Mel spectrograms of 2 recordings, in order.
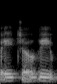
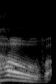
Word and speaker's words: HOV: Also thank you for pronouncing that because I think I said Book of HOV when during the bio, so apologies No, for no, no, no. mispronouncing. It's all good. The Book of Hove, which was Jay-Z's exhibit at the Brooklyn Public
